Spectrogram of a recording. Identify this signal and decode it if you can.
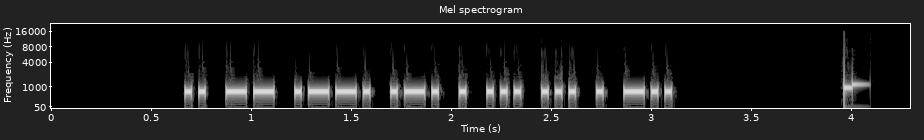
Morse code, heard as a keyed tone, about 36 wpm, 700 Hz. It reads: IMPRESSED
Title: Sentences from Top 1600 Words - New Word Drill Alt - 35wpm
